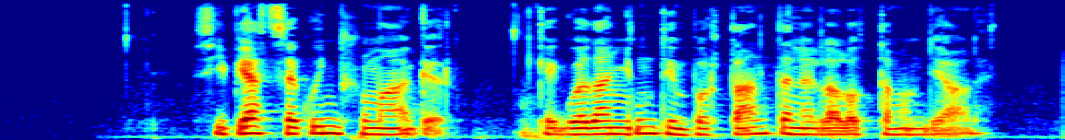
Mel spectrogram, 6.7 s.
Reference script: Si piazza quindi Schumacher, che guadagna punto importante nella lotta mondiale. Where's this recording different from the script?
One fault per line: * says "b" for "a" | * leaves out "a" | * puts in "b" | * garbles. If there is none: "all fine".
all fine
